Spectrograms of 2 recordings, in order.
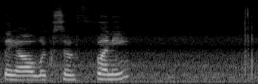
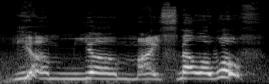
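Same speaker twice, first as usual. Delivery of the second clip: bellowing monster; 2 semitones higher, 5 dB louder, slower than usual. A narrator's reading. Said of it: "a deep voice bellowed".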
